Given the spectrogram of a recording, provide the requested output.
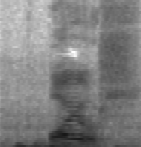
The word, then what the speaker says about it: বয়স: তারপরে তীব্র, তীব্র, শূন্য, শূন্য, শূন্য, বয়স, এটাও কিন্তু আমরা দেখো এখানেও কিন্তু বানানটা দন্তস্ব দিয়ে কিন্তু উচ্চারণটা তালব্যস্বর, এটা কিন্তু আমরা বলি না যে বয়স, বয়স কি বলি?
